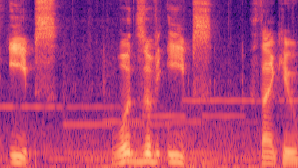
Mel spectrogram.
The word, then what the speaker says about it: Ypres: me so long to realize that that was pronounced Eeps. Like, I was pronouncing it the whole time, like for years since I listened to them. I thought it was like wis, like Cypress, like Wrus, but no, it's Eeps.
